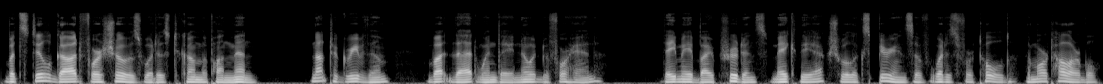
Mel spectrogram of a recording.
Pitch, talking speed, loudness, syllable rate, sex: 115 Hz, 195 wpm, -18 LUFS, 5.8 syllables/s, male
